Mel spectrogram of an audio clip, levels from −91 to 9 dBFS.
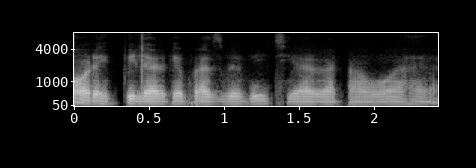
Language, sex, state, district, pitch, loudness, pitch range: Hindi, male, Haryana, Jhajjar, 100 Hz, -22 LUFS, 100-105 Hz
